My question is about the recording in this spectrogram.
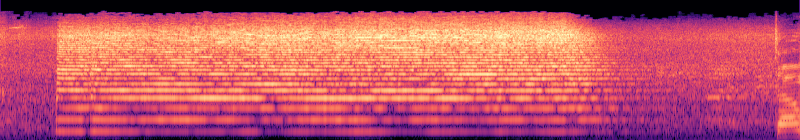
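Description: A vehicle horn sounding one long, steady, single-note blast of about four seconds, starting about half a second in and cutting off.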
